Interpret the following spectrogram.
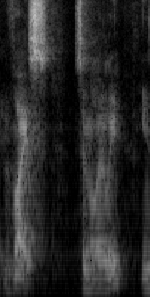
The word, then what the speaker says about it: weiß: just think it's pronounced Weiss because it's with a W, but you wouldn't know that the W actually makes the V sound in German. So that's why we say Weiss.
